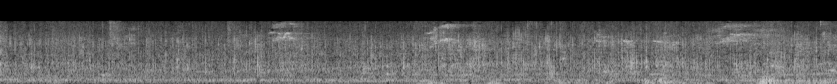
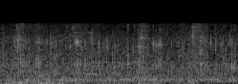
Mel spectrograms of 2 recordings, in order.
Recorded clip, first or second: second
